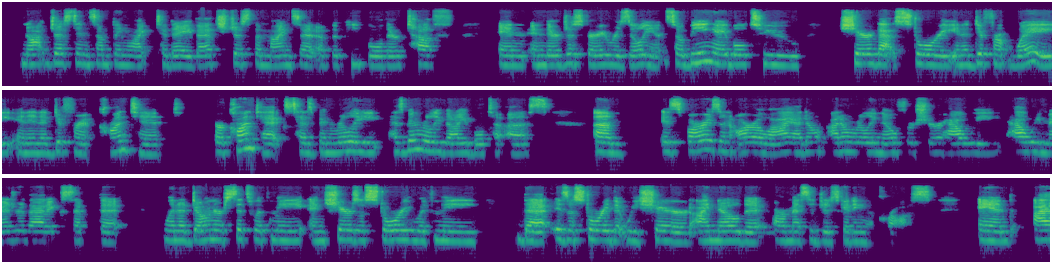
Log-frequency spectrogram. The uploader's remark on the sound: joined me for an small college AD Zoom conversation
